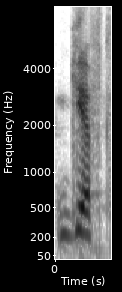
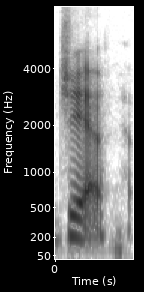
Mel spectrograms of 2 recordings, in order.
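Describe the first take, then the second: First: It begins with a hard G sound. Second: It begins with a J sound. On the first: "like great" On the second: "like a J sound"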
